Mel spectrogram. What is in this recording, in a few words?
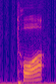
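"tuo", Chinese, second tone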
